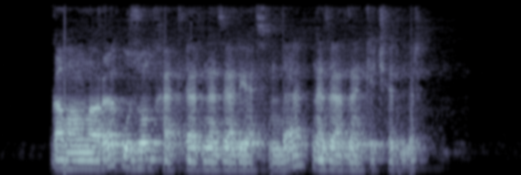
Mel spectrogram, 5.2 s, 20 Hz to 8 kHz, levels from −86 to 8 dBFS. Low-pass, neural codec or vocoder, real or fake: 7.2 kHz; none; real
